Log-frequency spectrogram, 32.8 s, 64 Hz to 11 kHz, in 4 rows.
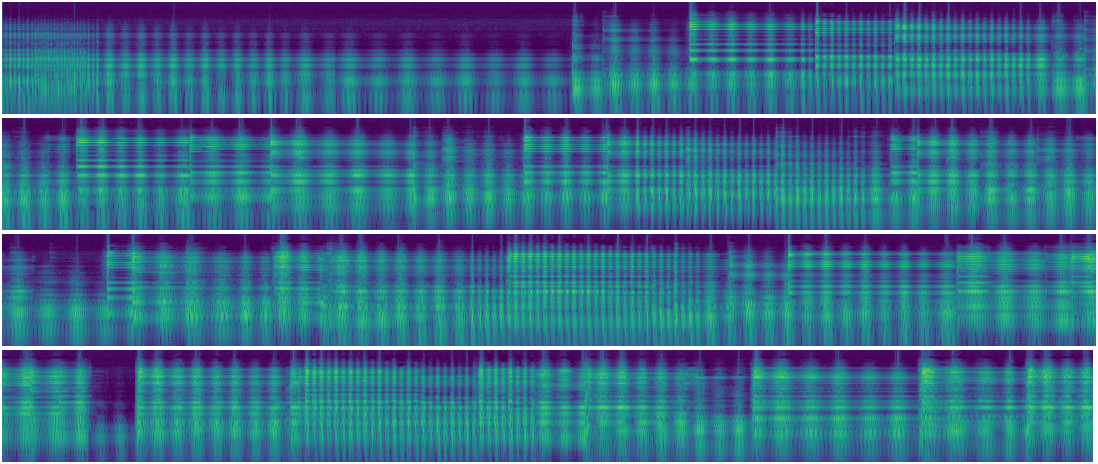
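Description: Electric guitar, a PRS CE 24, played through a Lightfoot Labs Goatkeeper 3 tap tremolo/sequencer pedal with some distortion. The pedal chops the volume in an even rhythmic pulse. A chord dies away over the first few seconds, then steady playing resumes and runs on, with a brief gap a little after the middle.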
